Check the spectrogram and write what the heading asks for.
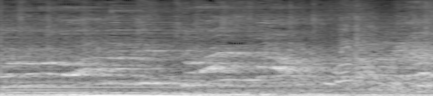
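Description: The last chord of a live gospel hymn ending, a low electric bass note held and then cut off about a second and a half in, while people's voices start talking over it.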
